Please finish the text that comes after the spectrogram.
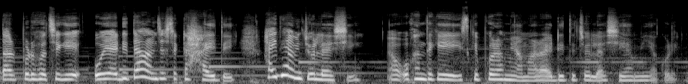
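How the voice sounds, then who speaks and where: As an interview guest, a young adult woman with a Bangladeshi accent tells her own life story in a rambling, halting way, often repeating filler phrases. Her voice is on the high side, with soft music in the background.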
